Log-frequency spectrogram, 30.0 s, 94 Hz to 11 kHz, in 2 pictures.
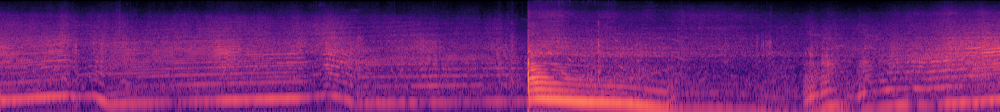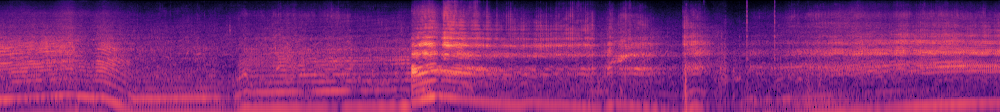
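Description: Rally car engine revving hard through the gears, its note climbing and dropping with each shift and fading and swelling as it moves. There are sudden loud bursts about eight seconds in and again about 21 seconds in.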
